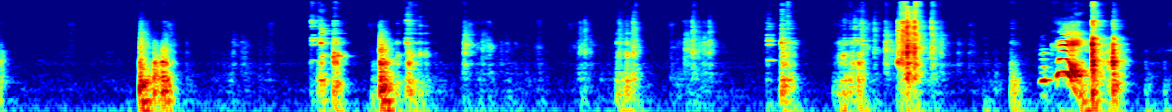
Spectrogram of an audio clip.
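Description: Homemade cookies go into a cookie jar in a home kitchen, a series of short clinks and clatters of ceramic and lid, close up, spaced out over a calm room.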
